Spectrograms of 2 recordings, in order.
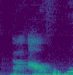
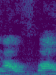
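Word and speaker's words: Aufbau: অর্থাৎ ভি ও ইউ তো লাস্টে বারোটায়, এটাকে অনেকে আউফ গো বলে, আউফ গো। তো ভয় পায় না, লিখে একই জিনিস আমরা উচ্চারণ করতেছি আউফ বাউ নীতি।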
